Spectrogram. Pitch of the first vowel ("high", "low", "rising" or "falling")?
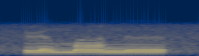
low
